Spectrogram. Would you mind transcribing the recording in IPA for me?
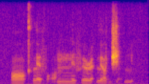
ɔkʰlef ɔ̰nːif yɭə̰lʲɔ d͡ʒə̰ʎ

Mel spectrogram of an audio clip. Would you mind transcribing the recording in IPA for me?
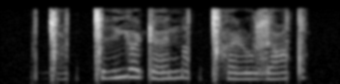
ɡ͡ǀɔtˤǀi jɜʈɛ nɔtˤǀʰɜɭuzɜtˤ

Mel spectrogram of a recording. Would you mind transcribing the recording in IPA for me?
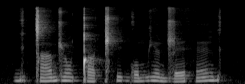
ɡiǀãɖ͡ʐõ ǃɐǁʰi ɡomʒĩ ɖ͡ʐehẽɡ

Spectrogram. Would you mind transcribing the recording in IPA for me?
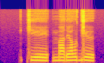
kʲe | maɾelˠ ɡʲɘ

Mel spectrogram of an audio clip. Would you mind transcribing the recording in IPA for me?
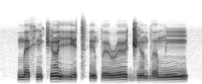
mɛxĩt͡ʃœ̃ rʲet͡sʼẽpøɹø d͡ʒœ̃bə mĩ

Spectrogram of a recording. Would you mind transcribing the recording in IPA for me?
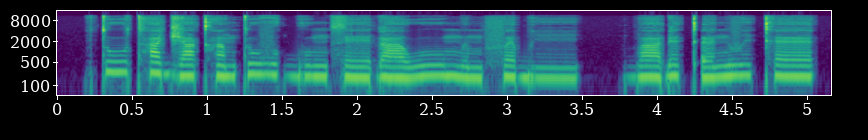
tuː˦tʰa˦ d͡ʒa˨kʰã˨mtu˦ vʊ˦ɡ͡buː˨ŋ seː˨ɗaː˨wuː˦mɪ˨m fɛ˦biː˨ | baː˨ɗe˦kʼɛ˨˦n vi˦kʰɛ˦

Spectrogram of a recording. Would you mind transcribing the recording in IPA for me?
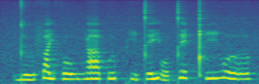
dɯː˩˧fa˥˨jhoː˧w ŋaː˧ pɯː˧˥p̚ki˧˩t̪e˧˥joː˩˧ t̪eː˥˨t̚pʰiː˧˥ʋɤː˧

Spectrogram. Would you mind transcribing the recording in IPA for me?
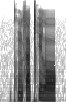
kʰũlsaǀʰe lɔ

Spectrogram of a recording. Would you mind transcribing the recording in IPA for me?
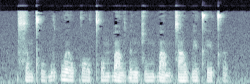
sə˨˩mt̪ʰu˨˩˨ɓu˦˥t̚wəː˧w ko˨˩˦t̪ʰo˧˥m ɓa˨˩˨wɗə˨˩ŋcu˧m ɓa˨˩˨mca˧wɓe˧t̪ʰe˨˩˨ t̪ʰə˨˩k̚

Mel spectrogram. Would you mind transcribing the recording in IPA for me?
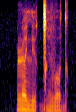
ɭə˦ lʲu˧ɡ͡ǀɛ˧vo˧d

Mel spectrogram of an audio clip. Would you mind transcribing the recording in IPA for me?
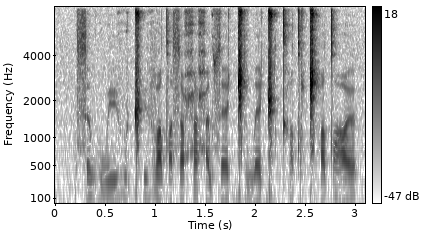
səwɔ̤ wyːvuǁʰy vutˤəsœ ħəħɛwsɛː ɡ͡ǁə wɛɡ͡ǁṳ kʰətˤəǁʰɛtˤœː

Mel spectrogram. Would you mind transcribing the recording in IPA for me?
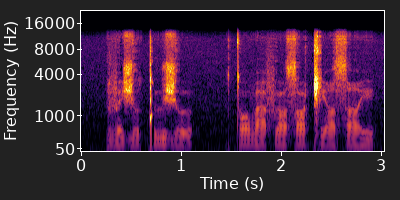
vɛʒɤǃɯʒɤ | tɔβa fɯːsˤɯǁeː sˤe

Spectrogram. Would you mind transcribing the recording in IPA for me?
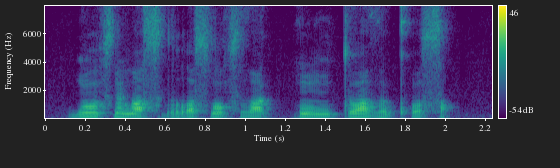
ɡũsˤɾə̃ɳɛsˤɡrʏsˤ ɾũsˤðˤʌkːũŋ tʷʌðˤʏkʷʼəsˤ

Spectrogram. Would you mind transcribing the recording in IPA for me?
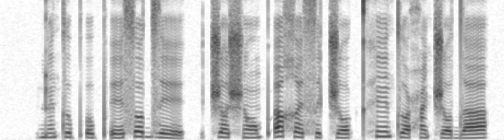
ɖẽtʊpʼopʼe sɔd͡ze | t͡ʃɒʃɔ̃ pʼaχesət͡ʃɔ kʰẽ toħẽt͡ʃɔ da

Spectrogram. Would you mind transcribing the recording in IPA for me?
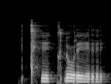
tʰikɗuɾir

